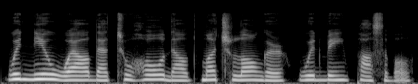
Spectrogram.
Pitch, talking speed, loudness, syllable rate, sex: 200 Hz, 170 wpm, -17 LUFS, 4.1 syllables/s, female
